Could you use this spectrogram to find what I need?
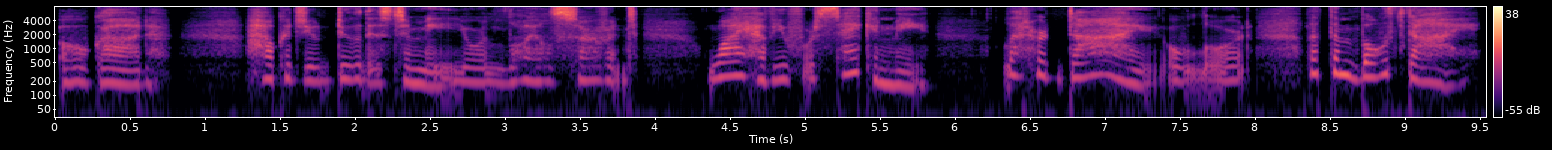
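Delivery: broken father praying for his daughter's death; desperate prayer. Acted. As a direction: pray as a betrayed man begging. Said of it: "He knelt and prayed".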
